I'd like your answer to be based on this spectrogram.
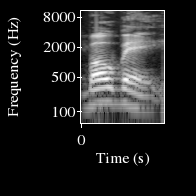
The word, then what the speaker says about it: Bobe: Tell me if me say it right. – Bobe, yeah.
